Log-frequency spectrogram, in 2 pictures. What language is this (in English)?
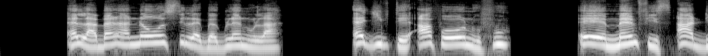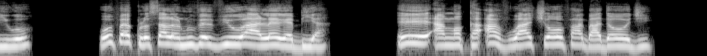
Ewe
